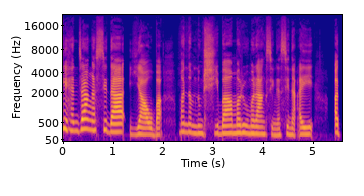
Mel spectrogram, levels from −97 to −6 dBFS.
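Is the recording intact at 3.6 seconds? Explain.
Yes, the speech at 3.6 seconds plays through intact, with no audible fault at that moment.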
